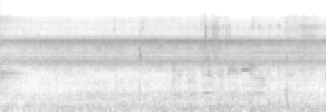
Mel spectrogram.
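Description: Steady chorus of night-singing insects with a low rumble beneath it.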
